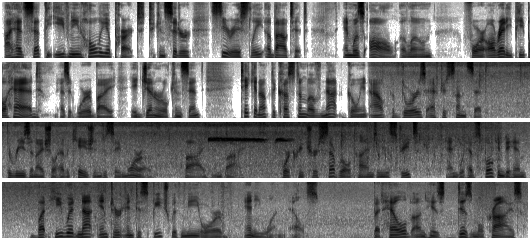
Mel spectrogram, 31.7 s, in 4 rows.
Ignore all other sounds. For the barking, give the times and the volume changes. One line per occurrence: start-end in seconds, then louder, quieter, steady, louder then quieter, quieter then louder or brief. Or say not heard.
not heard.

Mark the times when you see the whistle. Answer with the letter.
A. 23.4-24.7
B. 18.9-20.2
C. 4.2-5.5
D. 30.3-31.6
B.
